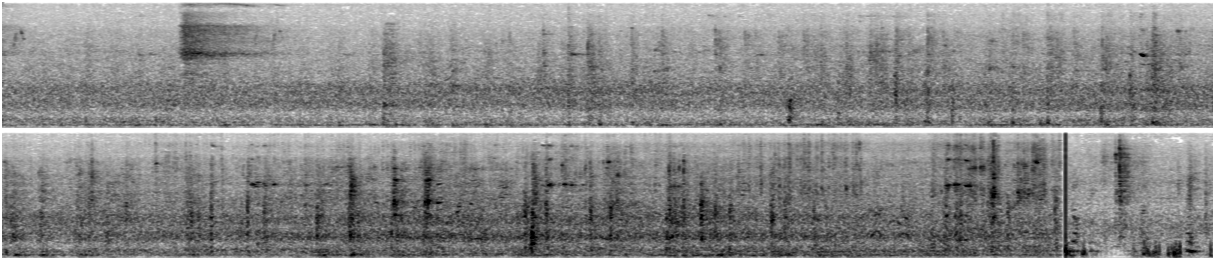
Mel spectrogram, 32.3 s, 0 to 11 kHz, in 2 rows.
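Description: Narrow-gauge Decauville 0-4-0 steam locomotive hauling passenger coaches, approaching and running past, getting gradually louder. Wheels click over the rail joints, more often and more loudly as it nears.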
